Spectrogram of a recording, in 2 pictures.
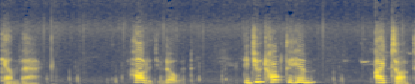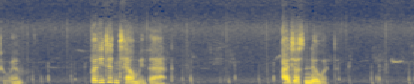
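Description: A young woman speaks calmly and brightly up close.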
